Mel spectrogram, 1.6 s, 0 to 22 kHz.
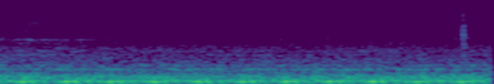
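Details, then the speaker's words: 1996 Camaro Z28 at idle: low rumble with uneven, lumpy pulse and occasional stumbles; code reader shows intermittent idle misfire, unchanged after moving plug wires; owner suspects injectors, cause unconfirmed. "i finally decided to take out my data checker then i found out i can check the fuel and it's misfiring every now and then while i'm at idle"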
